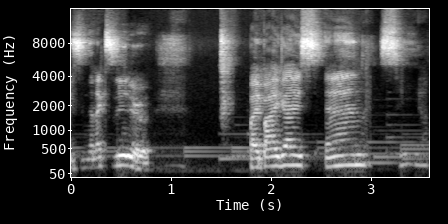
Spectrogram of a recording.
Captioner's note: kisses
